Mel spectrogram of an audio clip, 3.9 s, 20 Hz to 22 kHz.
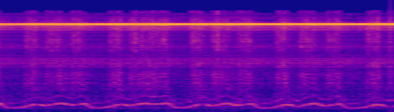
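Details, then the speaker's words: Ryobi R18PD7 brushless drill dated 2017, which cuts out at light trigger and must be released to reset: at low trigger the motor note wavers about once a second under a thin whine. The gearbox sounds strained, as if under heavy load. "You can even hear the gearbox is quite noisy. Like it's straining a little bit. Sometimes I can cut out 2 or 3 times, others just once, and but you can hear the strain at low trigger settings."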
